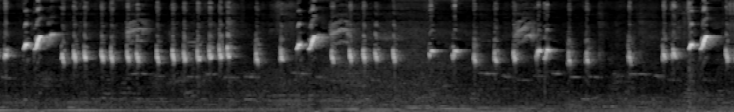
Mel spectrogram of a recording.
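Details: Sooty-headed bulbul song: a fast run of short bright chirping notes, many repeated in quick succession, broken by occasional higher rising whistles, with a low rumble underneath.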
